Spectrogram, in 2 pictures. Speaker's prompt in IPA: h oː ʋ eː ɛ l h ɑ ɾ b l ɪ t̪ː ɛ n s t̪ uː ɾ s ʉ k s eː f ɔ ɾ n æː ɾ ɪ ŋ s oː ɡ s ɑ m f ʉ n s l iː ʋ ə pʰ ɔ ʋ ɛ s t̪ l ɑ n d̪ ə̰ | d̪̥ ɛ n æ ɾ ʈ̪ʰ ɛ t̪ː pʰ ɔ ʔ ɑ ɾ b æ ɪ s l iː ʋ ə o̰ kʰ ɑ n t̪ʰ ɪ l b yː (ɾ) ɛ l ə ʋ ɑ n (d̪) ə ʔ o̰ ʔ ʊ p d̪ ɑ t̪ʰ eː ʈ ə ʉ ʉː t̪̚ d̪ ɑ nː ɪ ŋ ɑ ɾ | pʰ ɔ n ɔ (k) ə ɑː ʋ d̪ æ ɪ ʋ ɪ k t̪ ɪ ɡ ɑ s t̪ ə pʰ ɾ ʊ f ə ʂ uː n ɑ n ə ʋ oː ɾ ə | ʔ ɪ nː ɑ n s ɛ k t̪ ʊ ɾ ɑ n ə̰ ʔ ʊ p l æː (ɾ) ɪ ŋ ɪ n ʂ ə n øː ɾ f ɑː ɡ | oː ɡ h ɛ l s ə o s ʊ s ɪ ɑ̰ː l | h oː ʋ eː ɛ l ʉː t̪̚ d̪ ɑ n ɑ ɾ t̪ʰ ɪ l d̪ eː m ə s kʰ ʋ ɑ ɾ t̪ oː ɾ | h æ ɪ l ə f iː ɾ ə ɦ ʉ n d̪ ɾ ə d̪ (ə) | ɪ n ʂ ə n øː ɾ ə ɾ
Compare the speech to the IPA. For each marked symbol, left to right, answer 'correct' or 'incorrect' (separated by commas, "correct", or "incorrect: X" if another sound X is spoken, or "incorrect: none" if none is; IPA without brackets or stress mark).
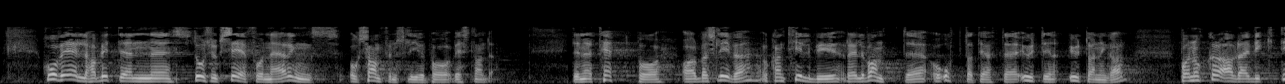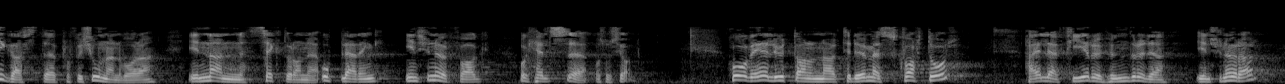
correct, incorrect: t̪, correct, correct, correct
